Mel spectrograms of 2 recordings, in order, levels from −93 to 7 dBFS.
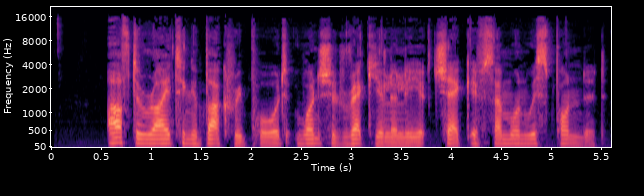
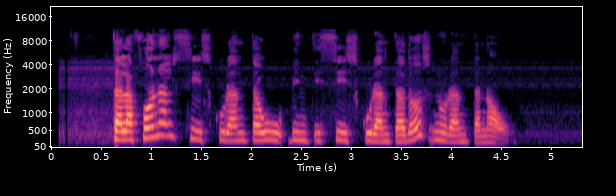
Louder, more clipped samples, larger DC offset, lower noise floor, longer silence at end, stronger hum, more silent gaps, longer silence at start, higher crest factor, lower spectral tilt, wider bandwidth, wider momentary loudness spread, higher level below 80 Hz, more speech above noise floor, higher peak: about the same, -20 LUFS vs -22 LUFS; neither; neither; second, -58 dBFS vs -67 dBFS; second, 0.15 s vs 0.75 s; neither; neither; about the same, 0.55 s vs 0.6 s; about the same, 20 dB vs 22 dB; second, -2.5 dB/octave vs -5 dB/octave; first, 16.5 kHz vs 11 kHz; second, 10 LU vs 17 LU; first, -60 dBFS vs -78 dBFS; second, 37 dB vs 45 dB; about the same, -2 dBFS vs 0 dBFS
